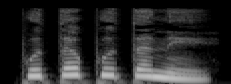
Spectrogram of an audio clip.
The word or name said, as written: ಪುತಪುತನೆ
